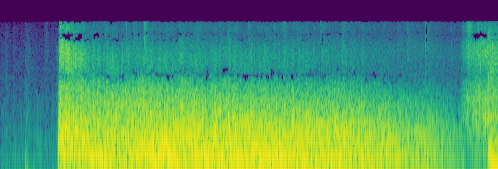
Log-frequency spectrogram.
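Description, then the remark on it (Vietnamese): A loud, steady roar of heavy rain pours down almost without pause after a sudden start, briefly easing near the end before surging back; no one speaks. “À, mưa to quá.”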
